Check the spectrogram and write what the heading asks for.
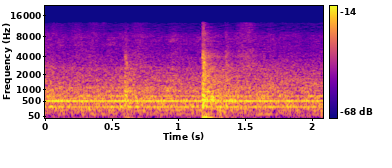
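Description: Chalk tapping and scratching on a blackboard as a word is written: a few faint, sharp ticks, over a steady faint hum.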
